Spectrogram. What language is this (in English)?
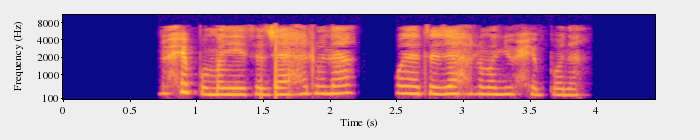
Arabic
